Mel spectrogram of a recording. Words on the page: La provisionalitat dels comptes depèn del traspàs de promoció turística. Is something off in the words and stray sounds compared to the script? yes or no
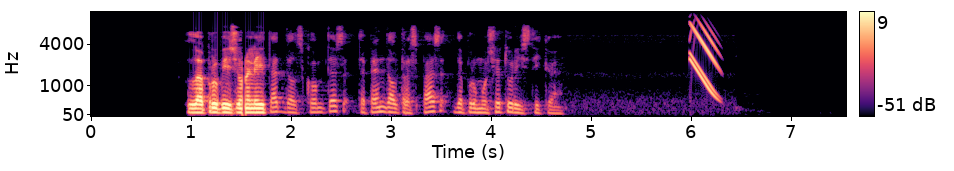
yes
